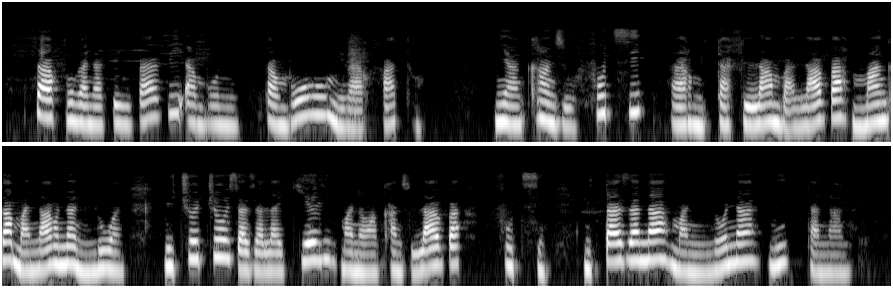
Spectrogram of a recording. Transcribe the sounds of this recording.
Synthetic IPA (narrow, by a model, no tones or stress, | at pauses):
saɾuv̥uŋɡanəveivaviʔambuni | t̪ambuɦumiɾaɾuv̥at̪u̥ | miaŋkʰand͡zufut͡si | aɾimit̪afilambəlavəmaŋɡəmanaɾunəniluanəmiʈ͡ʂot͡ʃozazalakʰelimanowaŋkʰand͡zulavə | fut͡si̥ | mit̪azanəmanulonənit̪ananə̥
